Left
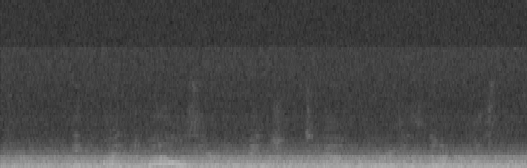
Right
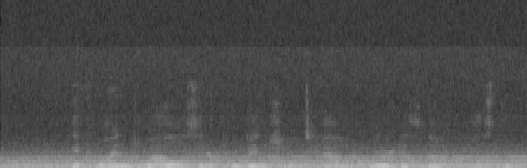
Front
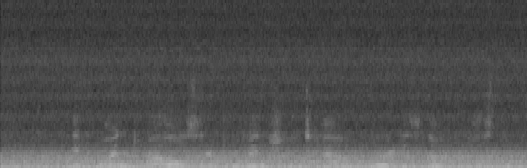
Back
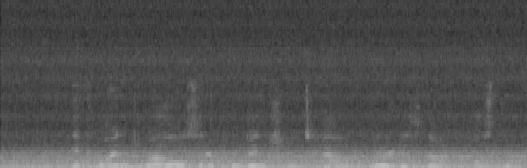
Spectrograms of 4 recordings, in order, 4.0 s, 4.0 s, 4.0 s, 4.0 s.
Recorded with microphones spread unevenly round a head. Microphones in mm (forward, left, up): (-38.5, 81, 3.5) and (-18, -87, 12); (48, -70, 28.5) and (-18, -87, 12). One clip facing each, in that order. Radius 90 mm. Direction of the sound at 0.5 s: 105° right.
